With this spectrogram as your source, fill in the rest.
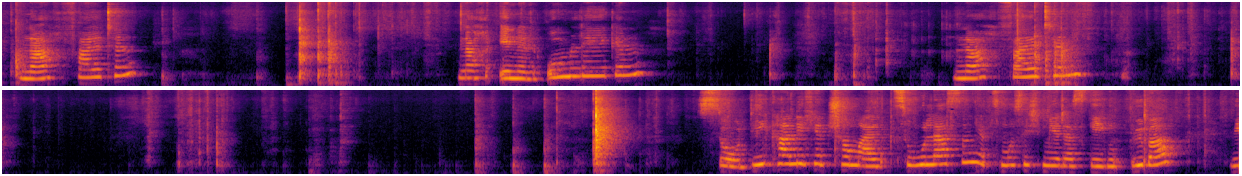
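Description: Paper rustles and creases softly as it is folded.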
